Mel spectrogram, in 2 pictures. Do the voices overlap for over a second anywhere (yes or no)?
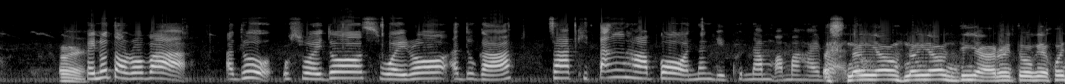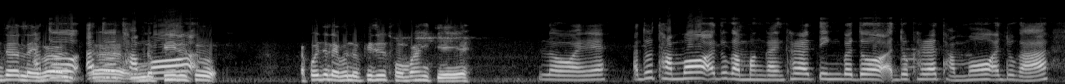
no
